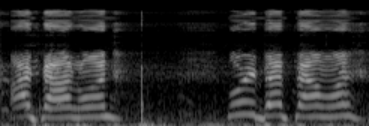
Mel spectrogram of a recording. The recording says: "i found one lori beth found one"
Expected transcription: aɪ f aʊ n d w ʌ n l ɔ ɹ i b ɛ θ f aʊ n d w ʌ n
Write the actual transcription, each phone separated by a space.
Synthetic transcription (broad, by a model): aɪ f aʊ n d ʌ n l ɔ ɹ i b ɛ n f aʊ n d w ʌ n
